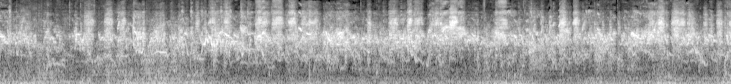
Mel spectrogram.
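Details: Many Australian budgerigars chirping together in an aviary: constant high, rasping chatter and whistled squeaks, fairly even in loudness throughout.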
